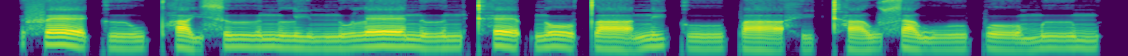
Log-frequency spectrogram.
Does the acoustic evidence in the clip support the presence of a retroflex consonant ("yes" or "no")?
no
